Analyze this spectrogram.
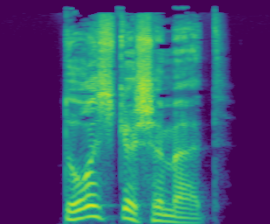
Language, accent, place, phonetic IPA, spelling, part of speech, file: German, Germany, Berlin, [ˈdʊʁçɡəˌʃɪmɐt], durchgeschimmert, verb, De-durchgeschimmert.ogg
- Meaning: past participle of durchschimmern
